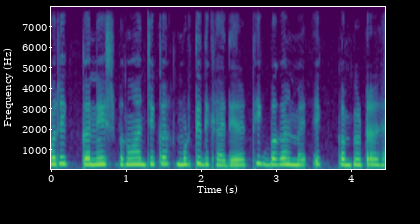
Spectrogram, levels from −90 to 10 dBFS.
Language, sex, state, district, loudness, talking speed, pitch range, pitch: Hindi, female, Chandigarh, Chandigarh, -16 LUFS, 200 wpm, 270-300 Hz, 290 Hz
